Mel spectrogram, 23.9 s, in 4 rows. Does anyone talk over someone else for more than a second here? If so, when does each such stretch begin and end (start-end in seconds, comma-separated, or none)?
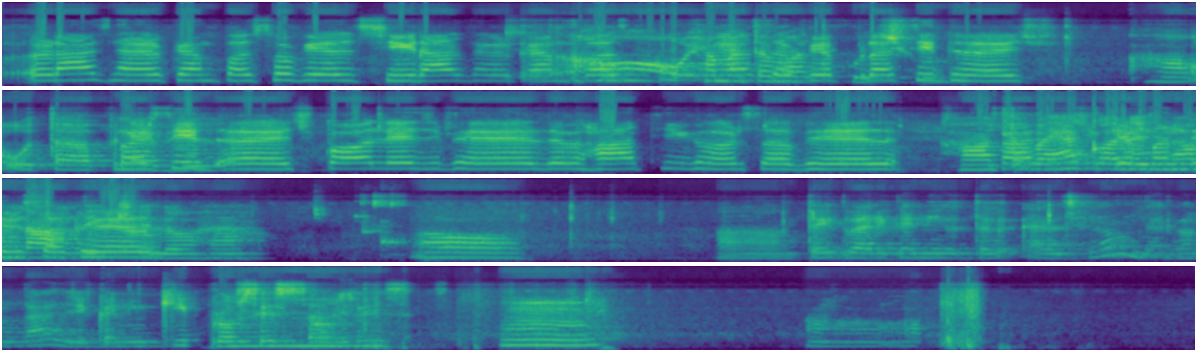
3.0-4.7, 11.0-12.8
